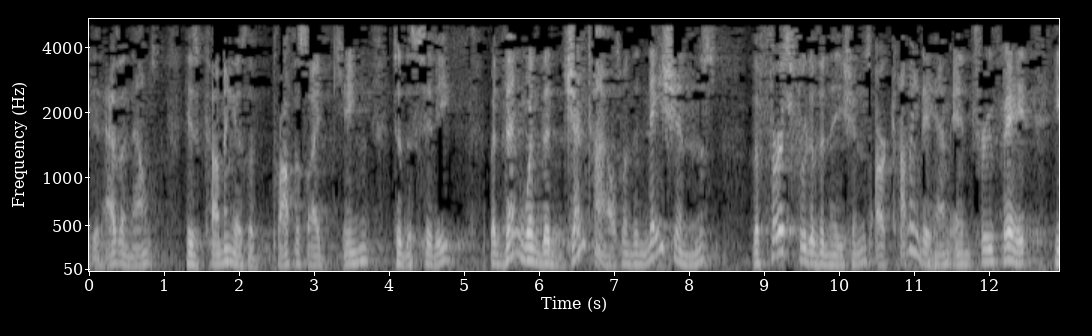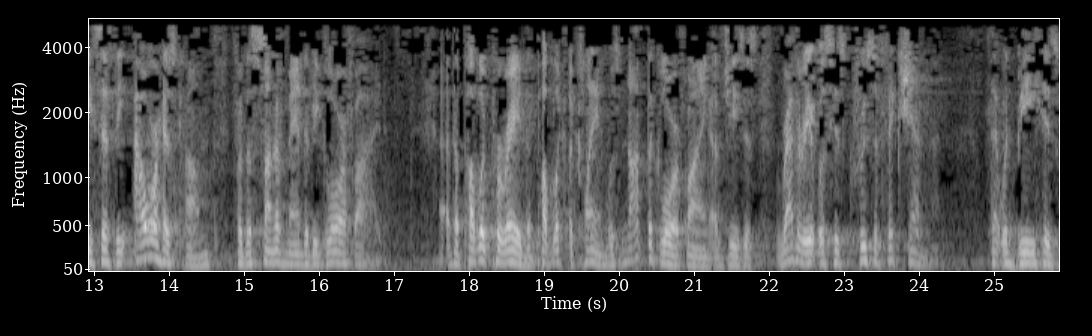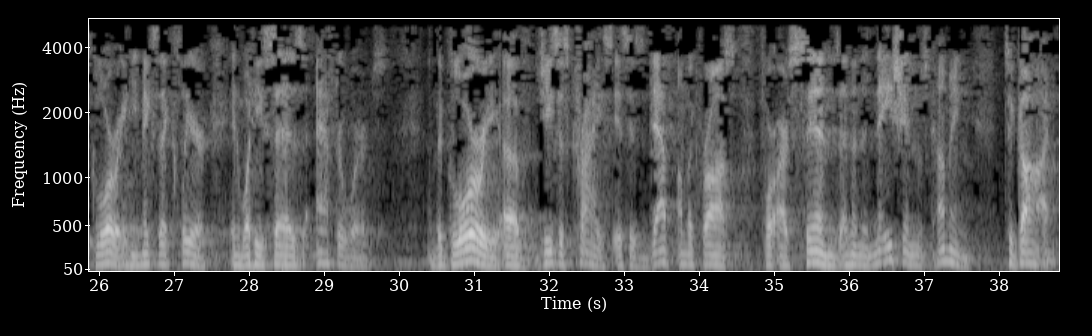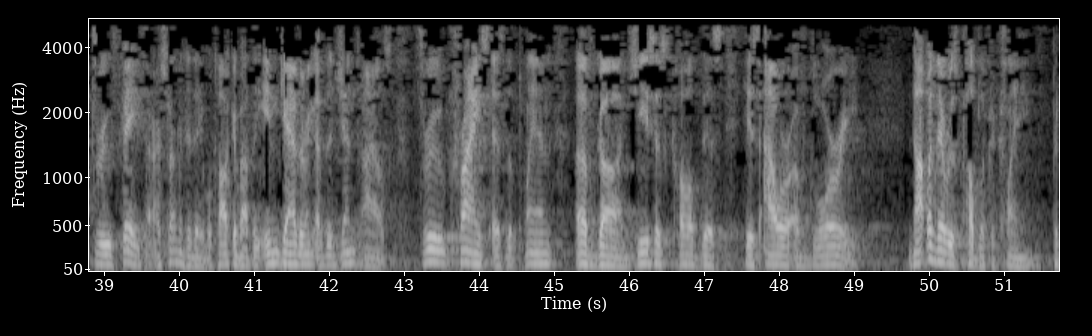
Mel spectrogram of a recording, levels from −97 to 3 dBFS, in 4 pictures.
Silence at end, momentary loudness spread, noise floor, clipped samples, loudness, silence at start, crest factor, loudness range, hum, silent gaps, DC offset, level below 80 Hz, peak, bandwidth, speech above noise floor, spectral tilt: 0 s; 12 LU; -54 dBFS; under 0.1%; -28 LUFS; 0 s; 24 dB; 4 LU; none; none; under 0.1%; -52 dBFS; -4 dBFS; 5.2 kHz; 26 dB; -7 dB/octave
